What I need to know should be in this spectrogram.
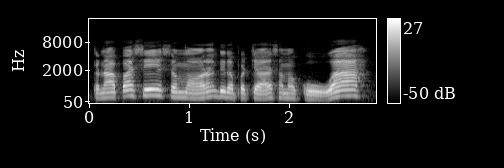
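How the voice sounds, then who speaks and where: A woman voicing an angry, suspicious young boy who shouts accusations, on a lo-fi recording. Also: medium pitch, expressive, normal speed, voice pushed up, close to an everyday voice. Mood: accusing. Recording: lo-fi, dull sound.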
